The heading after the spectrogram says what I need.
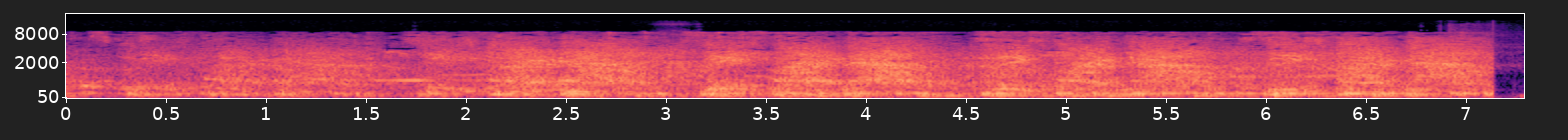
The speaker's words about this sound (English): No, it's just an anti-war protest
